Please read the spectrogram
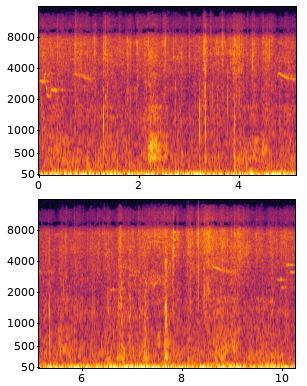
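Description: Mountain bike climbing a dirt singletrack: a steady low rumble of wind and ground noise on the microphone, with irregular clicks and rattles from the bike jolting over the trail. A few brief high chirps come through now and then.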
